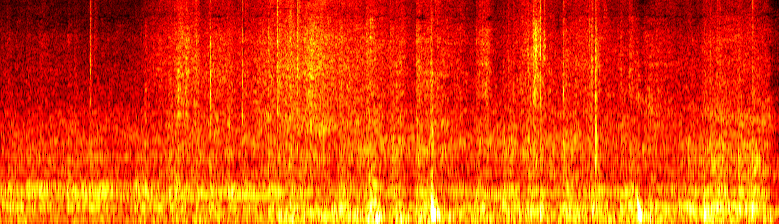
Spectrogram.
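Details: Wild bees at a nest deep in a forest during the late-season honey harvest give off a dense, steady droning hum, with scattered knocks and scrapes from the digging.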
